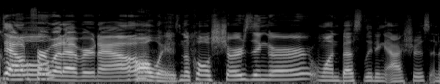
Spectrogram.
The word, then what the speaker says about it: Scherzinger: Scherzinger. Scherzinger.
